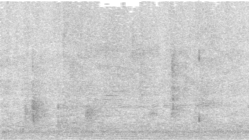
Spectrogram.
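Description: Wooden chopsticks stirring noodles in a paper bowl: a few soft clicks and scrapes, over a low steady background.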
